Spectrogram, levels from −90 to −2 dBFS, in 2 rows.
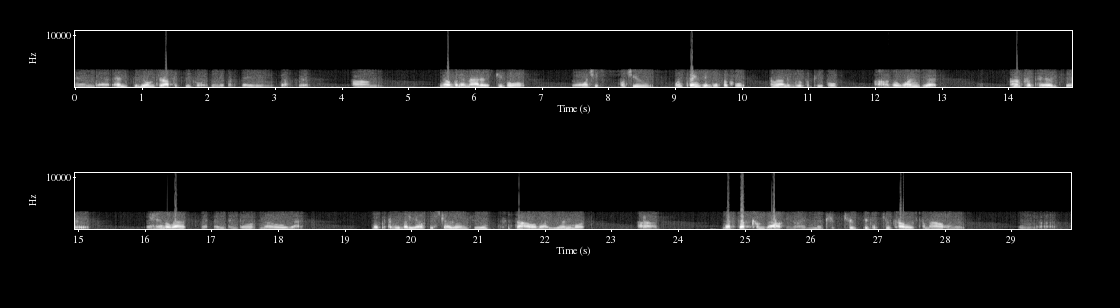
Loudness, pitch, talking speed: -19 LUFS, 110 Hz, 165 wpm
